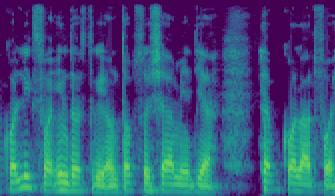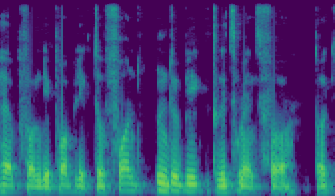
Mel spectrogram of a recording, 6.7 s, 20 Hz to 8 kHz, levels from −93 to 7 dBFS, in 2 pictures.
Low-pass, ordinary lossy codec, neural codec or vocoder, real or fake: 7.2 kHz; none; none; real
